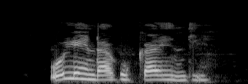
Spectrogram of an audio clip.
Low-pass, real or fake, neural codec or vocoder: 7.2 kHz; real; none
